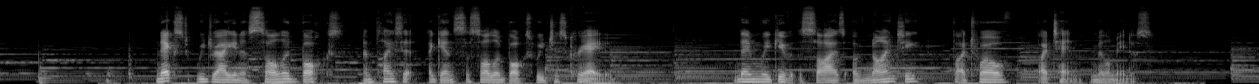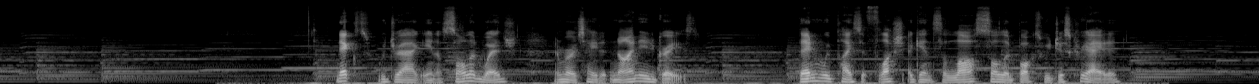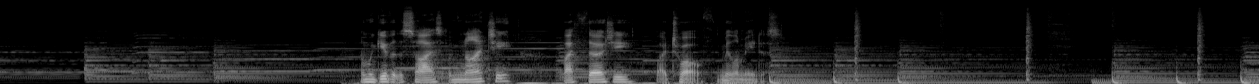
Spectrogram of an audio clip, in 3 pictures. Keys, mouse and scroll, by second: 1.9 click, 2.4-4.1 right drag, 5.7-6.6 right drag, 7.5-8.9 drag, 9.2-10.3 drag, 10.7 click, 12.0-13.0 right drag, 14.1-14.7 scroll up 5, 15.4 click, 16.8 click, 18.4-20.2 drag, 20.9 click, 21.5-22.8 right drag, 23.4-23.8 drag, 23.9 click, 24.3-25.6 drag, 26.1 click, 26.5-27.7 right drag, 28.3 click, 29.2-30.2 drag, 31.0-32.8 drag, 33.0-33.3 right drag, 33.7-35.4 drag, 35.9 click.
